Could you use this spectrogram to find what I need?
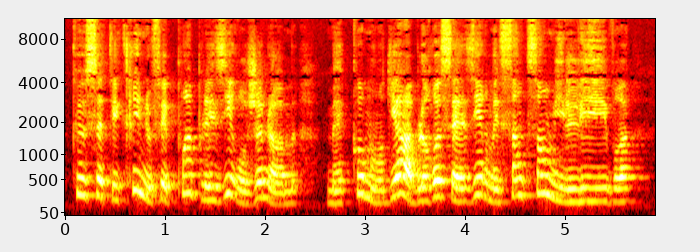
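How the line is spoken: Murmured. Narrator (French): murmura Béchamel

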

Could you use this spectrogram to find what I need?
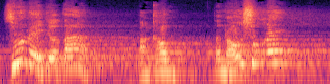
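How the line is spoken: Impatient loud shout. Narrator (Vietnamese): Trắc Mộc Cường Ba đã hết kiên nhẫn, bèn lớn tiếng quát

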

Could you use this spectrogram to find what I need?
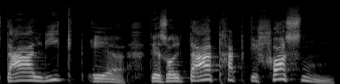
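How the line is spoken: Girl shouting from afar. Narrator (German): ein Mädchen, das schon von Weitem rief

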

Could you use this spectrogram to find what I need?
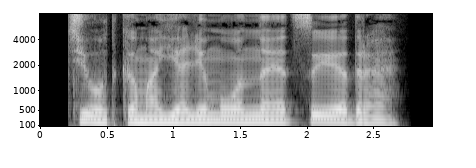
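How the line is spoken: Moaning. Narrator (Russian): Простонал Ник

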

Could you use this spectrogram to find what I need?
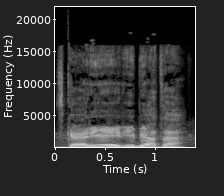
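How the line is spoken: Shout. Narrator (Russian): закричал Блай

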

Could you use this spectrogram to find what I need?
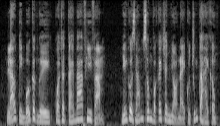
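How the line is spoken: Loud question. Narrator (Vietnamese): Kinh Ngân Tiên Hồ Diên Dị lớn tiếng hỏi

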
